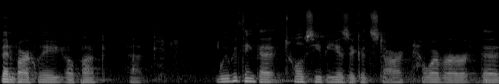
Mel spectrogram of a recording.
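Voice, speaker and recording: A quiet man's voice, fairly low in pitch, with fairly even intonation and a fairly quick pace. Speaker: consumer advocate witness. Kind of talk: testimony. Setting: legislative committee hearing room. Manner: quiet, low volume. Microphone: too far from the microphone.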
